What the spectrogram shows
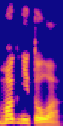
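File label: "магнитола", Komi, female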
